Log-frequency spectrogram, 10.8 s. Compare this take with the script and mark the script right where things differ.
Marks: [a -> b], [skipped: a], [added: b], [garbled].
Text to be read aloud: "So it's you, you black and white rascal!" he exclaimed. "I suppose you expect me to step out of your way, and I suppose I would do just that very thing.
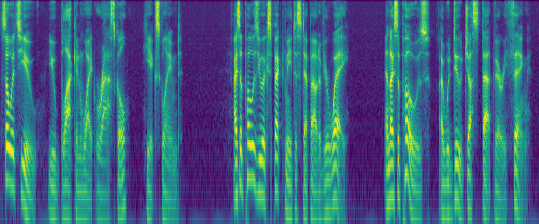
"So it's you, you black and white rascal!" he exclaimed. "I suppose you expect me to step out of your way, and I suppose I would do just that very thing.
